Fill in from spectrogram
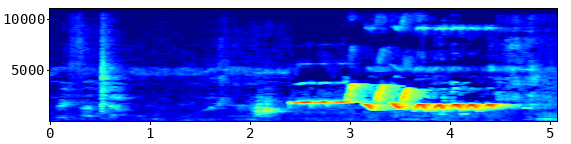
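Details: White-rumped shama, Borneo form, agitated: a soft call, then a loud flowing whistled phrase that jumps high and tumbles down into a quick warbling trill.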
